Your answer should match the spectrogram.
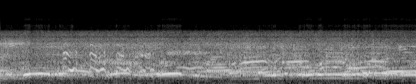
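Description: Single-sideband voice from a shortwave amateur radio station, coming out of a homebrew direct conversion phasing receiver. The speech is thin and band-limited, with wavering, somewhat garbled pitch, as typical of off-tune SSB reception.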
